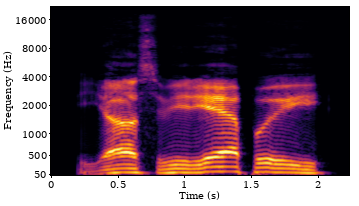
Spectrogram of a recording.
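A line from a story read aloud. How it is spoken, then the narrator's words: Howling. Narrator (Russian): взвыл он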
